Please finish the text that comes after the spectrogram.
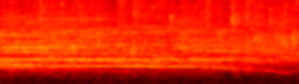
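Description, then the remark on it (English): A crowd cheers and claps in a steady, loud roar of voices, with a few sustained whoops riding on top, tapering off slightly near the end. “It was all a setup so that you guys would cheer for me.”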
